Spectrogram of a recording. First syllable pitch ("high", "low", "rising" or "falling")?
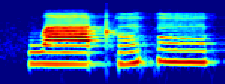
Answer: low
